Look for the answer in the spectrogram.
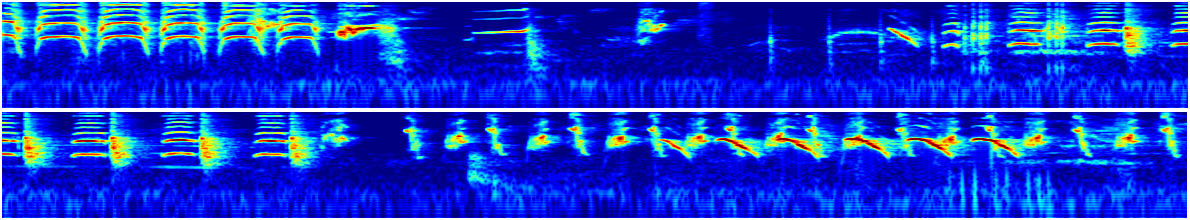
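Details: Actively singing Javan myna, used as a teaching and prompting recording for other birds: rapid series of ringing, arched, harmonic notes, then a short pause, then more bursts of ringing notes mixed with scratchy chatter.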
